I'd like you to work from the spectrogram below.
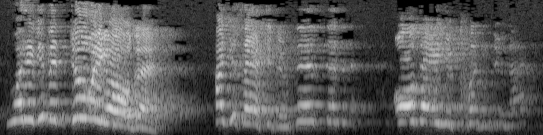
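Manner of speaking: high, loud exasperated scolding; husband blowing up at his wife; irritated husband. Retold or imitated. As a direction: rant at the wife who did nothing all day. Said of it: "Doesn't that sound like irritation?".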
